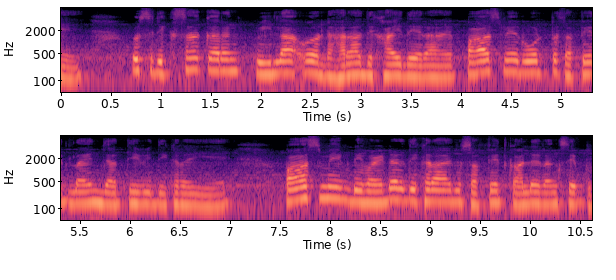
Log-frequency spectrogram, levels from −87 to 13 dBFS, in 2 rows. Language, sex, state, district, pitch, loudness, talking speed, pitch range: Hindi, male, Andhra Pradesh, Krishna, 140 Hz, -16 LUFS, 205 wpm, 130-160 Hz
